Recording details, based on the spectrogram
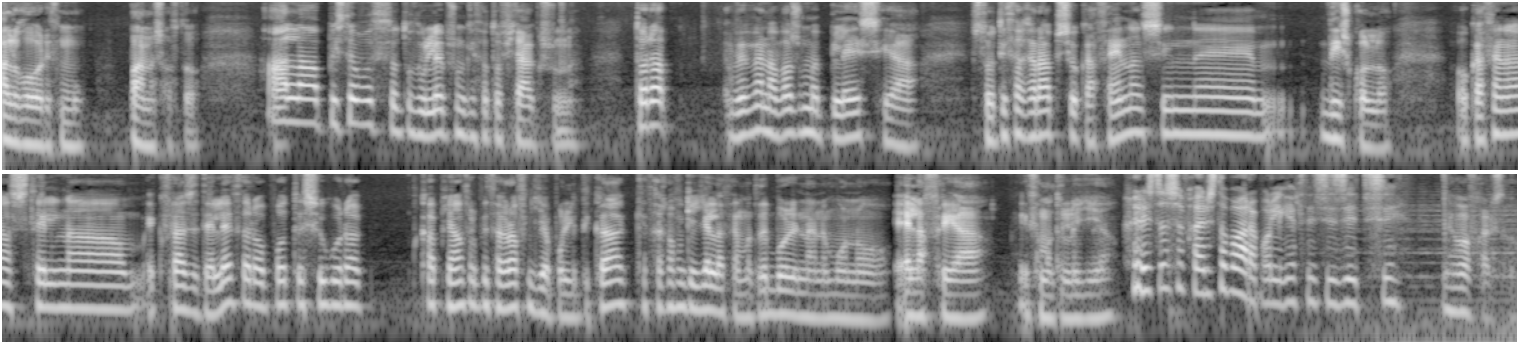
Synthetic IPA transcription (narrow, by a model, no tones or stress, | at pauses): ɐlɣo̞ɾiθmu | pɐno̞sɐft̪o̞̰ | ɐ̰lɐpist̪e̞vo̞ot̪i̥θɐt̪o̞ðule̞psuɲce̞θɐt̪ofçɐksune | t̪o̞ɾɐ | ve̞ve̞ɐnɐvɐzume̞ple̞siɐ | st̪oot̪iθɐɣɾɐpsio̞kɐθe̞nɐsine̞ | ðisko̞lo̞ | o̞̰kɐθe̞nɐsθe̞linɐekfɾɐze̞t̪e̞ːle̞fθe̞ɾoːpo̞t̪e̞siɣuɾɐ | kɐpçiɐnθɾo̞p̬iθɐɣɾɐfuɲʝɐpo̞lit̪ikɐce̞θɐɣɾɐfuɲceʝlɐθe̞mɐt̪ɐðe̞bo̞ɾinɐine̞mo̞no̞ḛlɐfɾiɐ | ḭθemɐt̪o̞lo̞ʝiɐxɾist̪ose̞fxɐɾist̪o̞pɐɾɐpo̞liʝɐft̪it̪i̥sizit̪i̥sieɣo̞efxɐɾist̪o̞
